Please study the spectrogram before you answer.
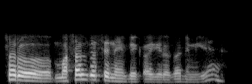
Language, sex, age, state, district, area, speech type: Kannada, male, 18-30, Karnataka, Shimoga, urban, conversation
